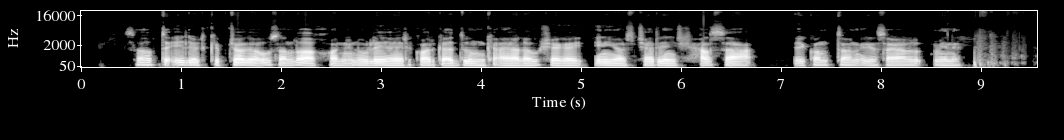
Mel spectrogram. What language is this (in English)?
Somali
